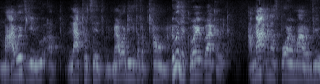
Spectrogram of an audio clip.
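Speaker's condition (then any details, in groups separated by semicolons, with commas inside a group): Cerebral palsy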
